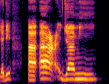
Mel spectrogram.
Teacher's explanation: Tahqiqul hamzataini artinya dua hamzah ini dijelaskan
